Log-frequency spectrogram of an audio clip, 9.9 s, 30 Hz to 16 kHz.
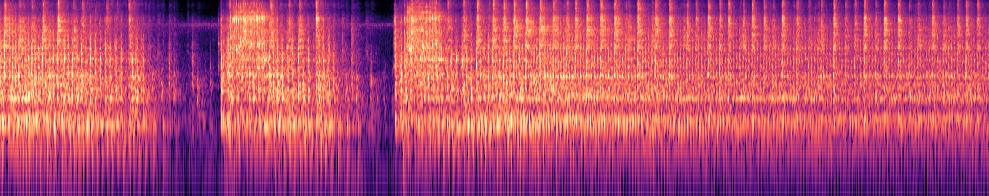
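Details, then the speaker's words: Kawasaki KX125 two-stroke that sat far too long, first start after a couple of kicks and stalls: ragged, uneven idle, a rough idle. "okay well she has a rough idle which is understandable"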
